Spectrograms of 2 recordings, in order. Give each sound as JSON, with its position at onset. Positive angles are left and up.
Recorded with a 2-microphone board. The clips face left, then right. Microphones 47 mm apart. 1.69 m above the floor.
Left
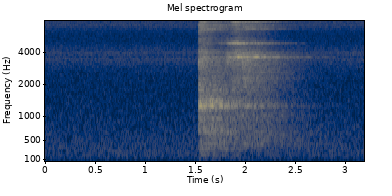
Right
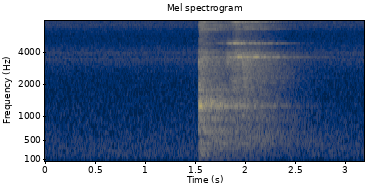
{"t": 1.5, "sound": "breaking glass", "side_deg": -15, "distance_m": 6.0}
